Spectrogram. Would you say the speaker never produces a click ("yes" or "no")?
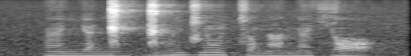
no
